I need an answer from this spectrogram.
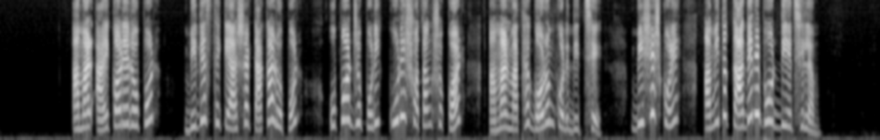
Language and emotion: Bengali, angry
